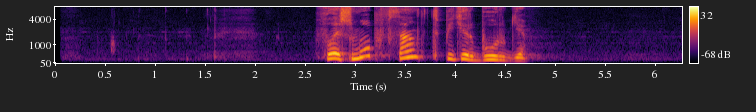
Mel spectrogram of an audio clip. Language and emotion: Russian, neutral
